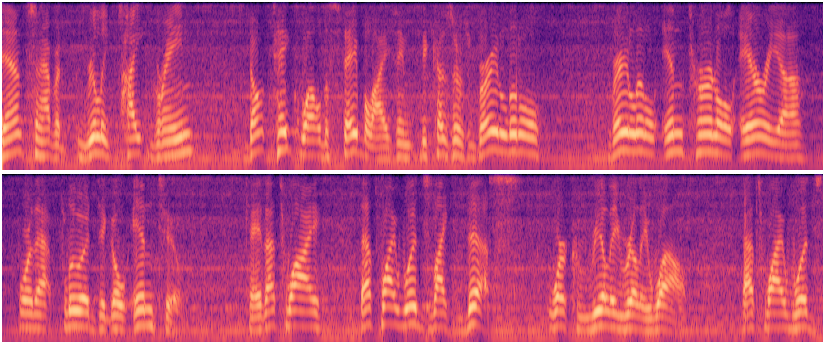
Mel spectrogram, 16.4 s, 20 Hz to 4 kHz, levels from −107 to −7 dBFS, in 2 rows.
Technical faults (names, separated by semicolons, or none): none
